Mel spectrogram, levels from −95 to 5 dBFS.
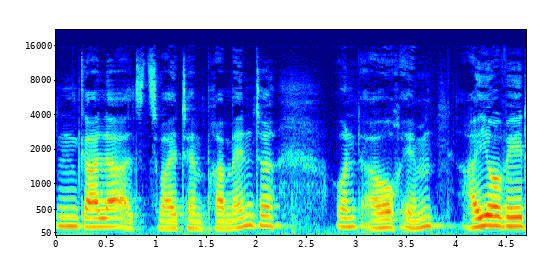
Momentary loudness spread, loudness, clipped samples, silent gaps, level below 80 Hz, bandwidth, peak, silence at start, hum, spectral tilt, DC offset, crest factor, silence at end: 14 LU; -21 LUFS; under 0.1%; none; -56 dBFS; 13.5 kHz; -4 dBFS; 0 s; none; -8 dB/octave; under 0.1%; 16 dB; 0 s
